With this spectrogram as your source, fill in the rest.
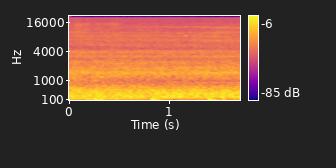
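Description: A soft, steady hiss from a running portable power station on AC output, faint and even, with a few low thumps underneath.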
